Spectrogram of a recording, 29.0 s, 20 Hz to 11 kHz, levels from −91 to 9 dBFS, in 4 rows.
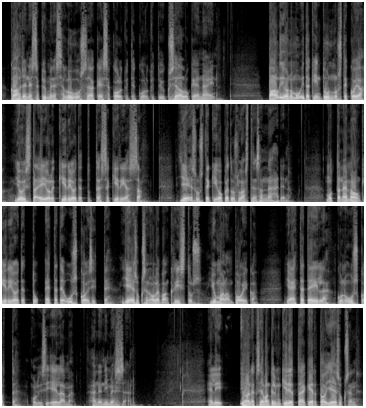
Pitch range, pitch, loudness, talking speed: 110-135 Hz, 120 Hz, -16 LUFS, 100 wpm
